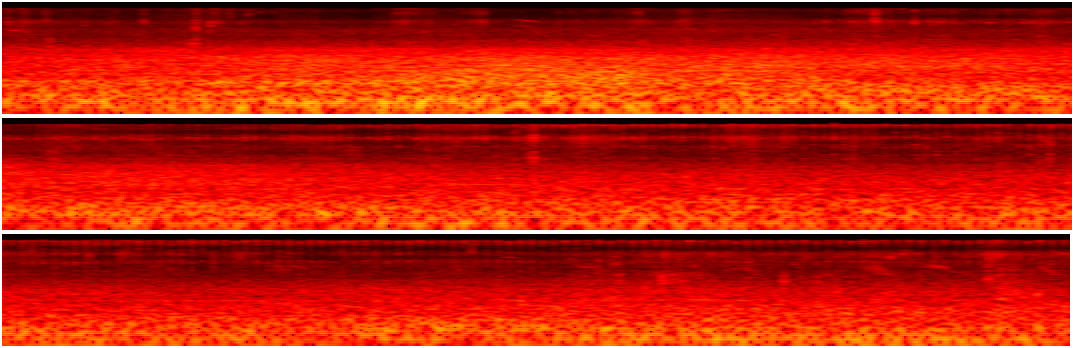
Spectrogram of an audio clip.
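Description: Steady wind noise buffeting the microphone outdoors, swelling for the first few seconds and then easing.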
